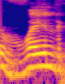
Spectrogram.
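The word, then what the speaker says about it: Veld: इसे हम लोग यहां पे वेल्ड के नाम से जानते हैं। अंग्रेजी में इसका प्रोनाउंसिएशन फेल्ड होता है।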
